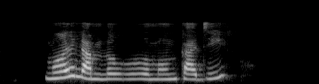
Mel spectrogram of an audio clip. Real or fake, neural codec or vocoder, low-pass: fake; codec, 16 kHz, 1.1 kbps, Voila-Tokenizer; 7.2 kHz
